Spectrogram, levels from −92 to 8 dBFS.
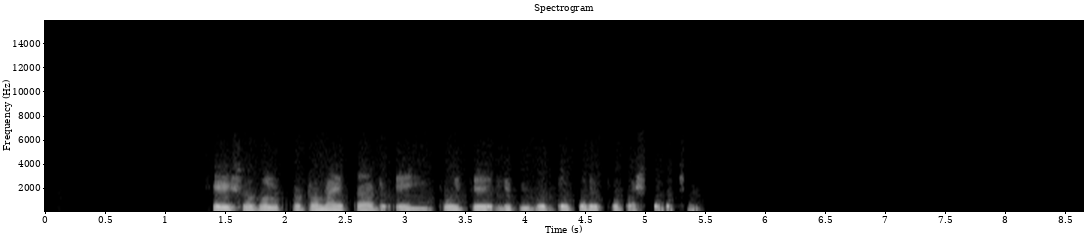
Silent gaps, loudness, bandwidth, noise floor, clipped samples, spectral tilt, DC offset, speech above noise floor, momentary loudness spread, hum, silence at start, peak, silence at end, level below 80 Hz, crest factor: none; -29 LUFS; 3.4 kHz; under -90 dBFS; under 0.1%; -12 dB/octave; under 0.1%; over 62 dB; 11 LU; none; 1.4 s; -10 dBFS; 3.25 s; -74 dBFS; 20 dB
